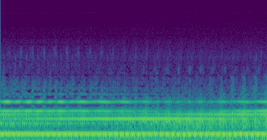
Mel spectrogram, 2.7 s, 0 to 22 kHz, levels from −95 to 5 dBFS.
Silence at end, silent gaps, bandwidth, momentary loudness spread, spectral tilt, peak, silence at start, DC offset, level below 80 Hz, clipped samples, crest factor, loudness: 0 s; none; 2.6 kHz; 1 LU; -12.5 dB/octave; -6 dBFS; 0 s; 2%; -36 dBFS; under 0.1%; 10 dB; -18 LUFS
